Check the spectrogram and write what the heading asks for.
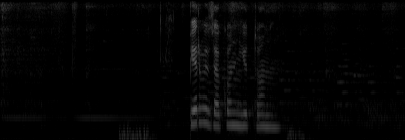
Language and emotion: Russian, neutral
